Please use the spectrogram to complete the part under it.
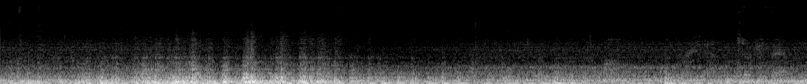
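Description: Tyres crunch slowly over a dirt road.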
